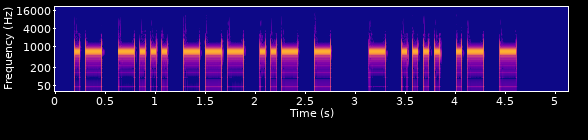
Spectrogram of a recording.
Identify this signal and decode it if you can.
Morse code, heard as a keyed tone, about 22 wpm, 700 Hz. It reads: ABOUT THAT
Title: Sets of 5 Words Encore2 22wpm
